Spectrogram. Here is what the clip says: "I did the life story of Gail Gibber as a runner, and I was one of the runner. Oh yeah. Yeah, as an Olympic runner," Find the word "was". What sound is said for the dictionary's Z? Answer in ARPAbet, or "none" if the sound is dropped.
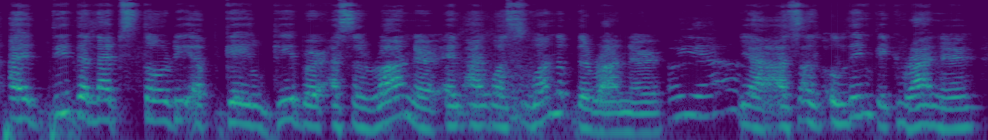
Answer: S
